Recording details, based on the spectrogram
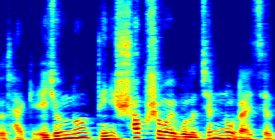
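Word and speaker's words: Know thyself: Socrates বলছে নো ডাইসেলফ। অনেকে এটাকে ইউরসেলফ নো ইউরসেলফ বলে উচ্চারণ করেন। কিন্তু আসলে এর উচ্চারণটা হবে নো ডাইসেলফ।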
